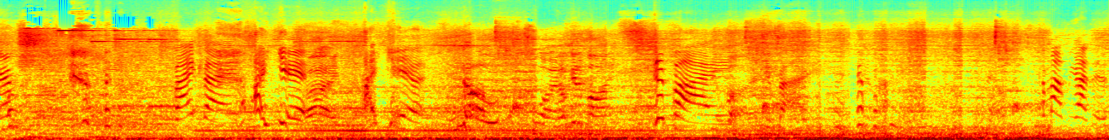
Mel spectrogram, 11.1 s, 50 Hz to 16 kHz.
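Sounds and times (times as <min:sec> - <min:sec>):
low rumble: 0:01.9 - 0:11.0.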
